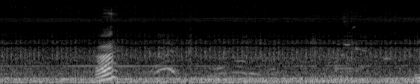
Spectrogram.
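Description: Mahindra 585 DI Sarpanch tractor's four-cylinder diesel engine idling steadily, a low even rumble.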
